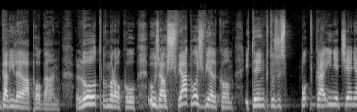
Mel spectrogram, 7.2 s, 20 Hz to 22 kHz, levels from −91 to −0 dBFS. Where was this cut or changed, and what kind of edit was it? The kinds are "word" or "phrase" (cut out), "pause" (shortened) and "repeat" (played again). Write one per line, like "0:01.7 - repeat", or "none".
0:02.1 - word
0:06.2 - word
